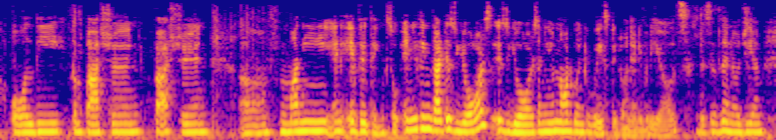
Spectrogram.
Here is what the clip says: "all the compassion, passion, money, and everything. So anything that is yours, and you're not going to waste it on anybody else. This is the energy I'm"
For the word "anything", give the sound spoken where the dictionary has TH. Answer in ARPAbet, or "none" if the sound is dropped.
T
